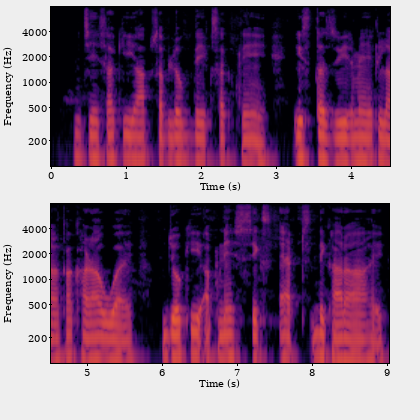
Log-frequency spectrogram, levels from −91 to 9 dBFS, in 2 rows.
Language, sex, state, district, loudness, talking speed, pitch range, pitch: Hindi, male, Goa, North and South Goa, -38 LUFS, 155 wpm, 100-110 Hz, 110 Hz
